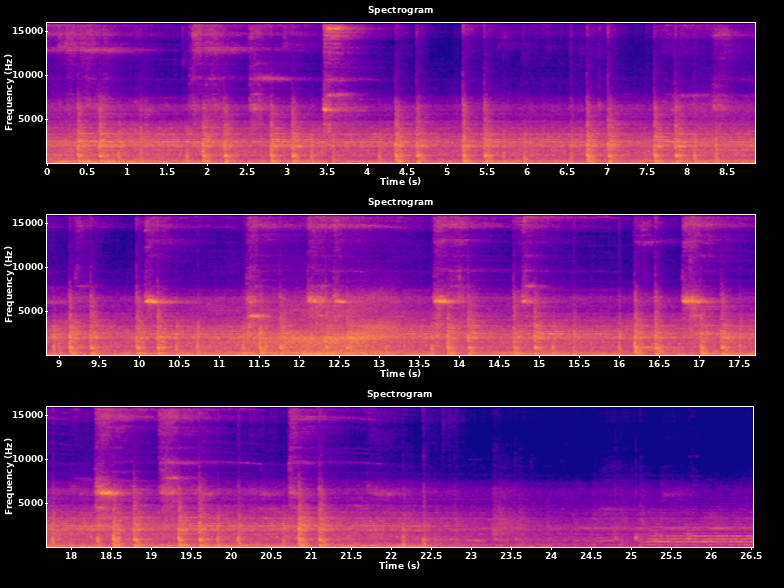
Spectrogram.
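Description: Passenger coaches of the Chilahati Express, a Bangladesh Railway intercity train, rolling past close by, the wheels clacking over rail joints in a steady rhythm, then fading as the train draws away. A horn sounds near the end.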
